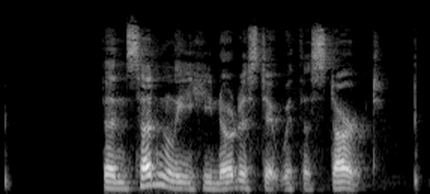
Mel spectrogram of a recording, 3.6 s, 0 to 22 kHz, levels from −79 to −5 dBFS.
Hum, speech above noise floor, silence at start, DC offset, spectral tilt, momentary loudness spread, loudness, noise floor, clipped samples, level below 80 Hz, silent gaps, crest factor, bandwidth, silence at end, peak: none; 58 dB; 0.85 s; under 0.1%; -3.5 dB/octave; 12 LU; -25 LUFS; -83 dBFS; under 0.1%; -70 dBFS; none; 20 dB; 14.5 kHz; 0.45 s; -6 dBFS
